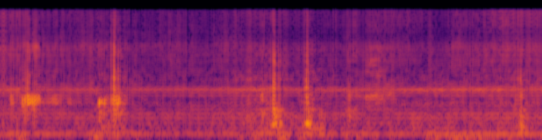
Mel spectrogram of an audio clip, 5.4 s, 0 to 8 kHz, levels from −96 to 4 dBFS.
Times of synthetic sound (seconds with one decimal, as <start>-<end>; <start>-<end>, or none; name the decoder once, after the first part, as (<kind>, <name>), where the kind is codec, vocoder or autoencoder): 0.0-5.4 (vocoder, BigVGAN v2)

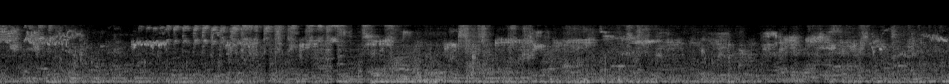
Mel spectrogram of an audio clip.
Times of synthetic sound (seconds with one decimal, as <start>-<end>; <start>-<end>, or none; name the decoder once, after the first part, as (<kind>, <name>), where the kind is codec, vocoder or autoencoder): 2.5-6.0 (codec, SNAC); 6.4-8.7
